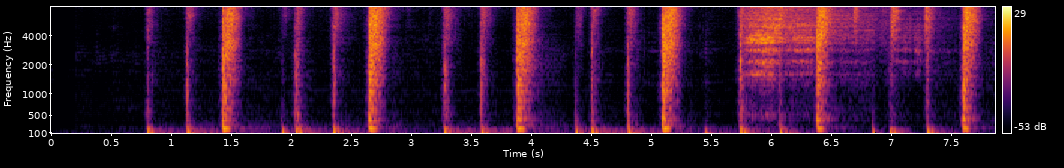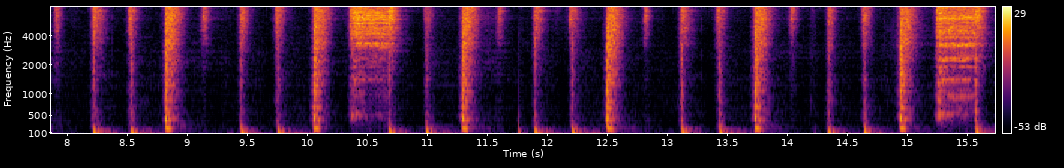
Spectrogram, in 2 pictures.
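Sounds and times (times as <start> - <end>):
drum pattern: 0.8 - 15.7.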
